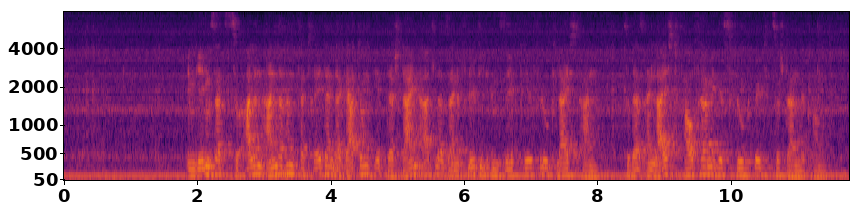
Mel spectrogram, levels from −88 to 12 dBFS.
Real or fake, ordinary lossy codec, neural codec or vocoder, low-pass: real; none; none; none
